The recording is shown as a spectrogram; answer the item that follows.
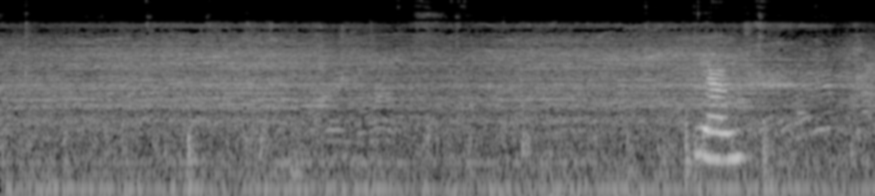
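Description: Quiet eating sounds as corn on the cob is bitten and chewed, over a steady low hum, with a soft low bump about five and a half seconds in.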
